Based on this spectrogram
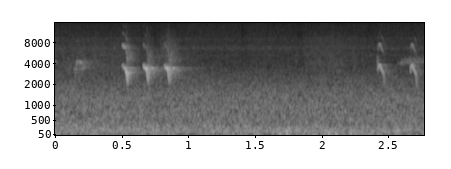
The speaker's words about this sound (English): That was a flight call error by that bird. Maybe, oh, this is the female actually.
